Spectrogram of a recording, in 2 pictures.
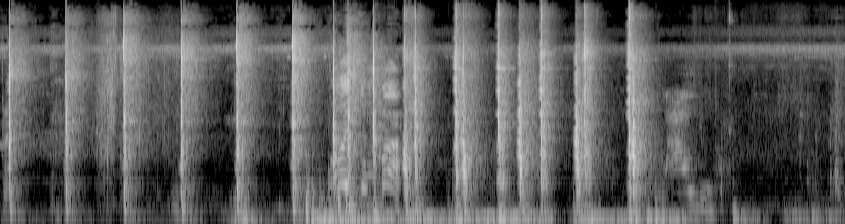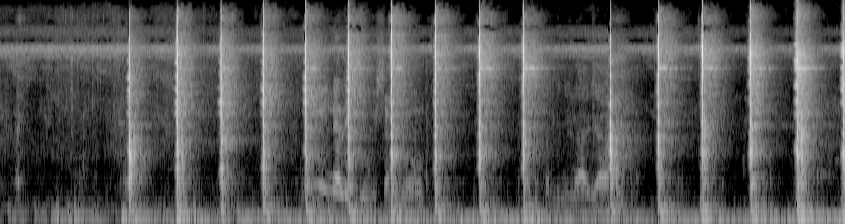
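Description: A tool knocks against wood with sharp, regular blows.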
